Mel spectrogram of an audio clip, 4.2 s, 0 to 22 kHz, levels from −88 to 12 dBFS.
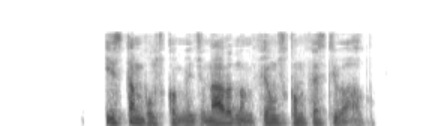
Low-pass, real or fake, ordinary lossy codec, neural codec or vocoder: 7.2 kHz; fake; AAC, 32 kbps; codec, 16 kHz, 4 kbps, FunCodec, trained on Chinese and English, 50 frames a second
